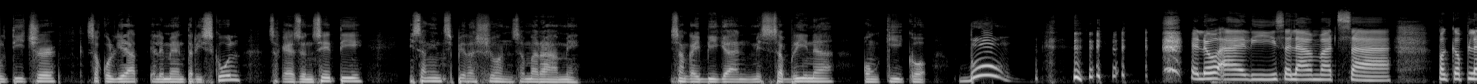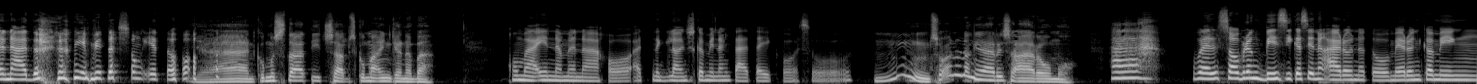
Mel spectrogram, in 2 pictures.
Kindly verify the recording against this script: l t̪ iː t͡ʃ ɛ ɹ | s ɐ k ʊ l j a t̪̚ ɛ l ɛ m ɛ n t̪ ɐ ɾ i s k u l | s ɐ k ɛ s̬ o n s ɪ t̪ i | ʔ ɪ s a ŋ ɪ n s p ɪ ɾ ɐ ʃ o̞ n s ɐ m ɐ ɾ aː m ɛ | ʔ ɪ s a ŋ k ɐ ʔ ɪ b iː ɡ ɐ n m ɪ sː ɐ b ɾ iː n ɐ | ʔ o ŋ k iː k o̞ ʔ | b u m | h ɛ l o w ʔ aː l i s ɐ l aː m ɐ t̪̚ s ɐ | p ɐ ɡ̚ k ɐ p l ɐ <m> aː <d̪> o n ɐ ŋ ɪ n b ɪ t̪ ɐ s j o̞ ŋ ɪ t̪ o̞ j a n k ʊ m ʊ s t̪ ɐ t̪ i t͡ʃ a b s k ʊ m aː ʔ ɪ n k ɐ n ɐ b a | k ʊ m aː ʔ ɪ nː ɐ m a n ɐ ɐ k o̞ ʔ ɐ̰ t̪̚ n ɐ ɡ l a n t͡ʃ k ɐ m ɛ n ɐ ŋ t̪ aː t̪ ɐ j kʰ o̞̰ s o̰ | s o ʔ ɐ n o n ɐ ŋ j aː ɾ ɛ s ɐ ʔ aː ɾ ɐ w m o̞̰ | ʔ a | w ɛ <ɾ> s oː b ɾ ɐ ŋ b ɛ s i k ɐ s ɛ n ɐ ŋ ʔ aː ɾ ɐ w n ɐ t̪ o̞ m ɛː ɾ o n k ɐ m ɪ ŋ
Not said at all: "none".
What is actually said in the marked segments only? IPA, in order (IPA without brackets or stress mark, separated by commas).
n, d̪, l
